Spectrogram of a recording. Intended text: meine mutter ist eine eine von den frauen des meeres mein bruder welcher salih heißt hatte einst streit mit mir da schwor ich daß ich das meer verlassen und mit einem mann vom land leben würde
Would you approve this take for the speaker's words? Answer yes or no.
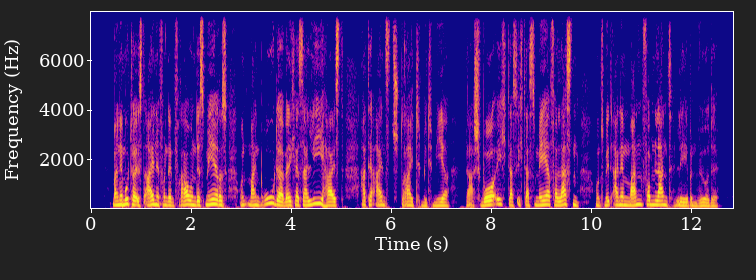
no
